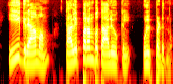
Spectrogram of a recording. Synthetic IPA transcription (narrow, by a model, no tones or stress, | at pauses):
iːɡɾaːmɐm | t̪ɐɭipːɐrɐmbɨt̪aːluːkːil | uɭpe̞ɽunːṵ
